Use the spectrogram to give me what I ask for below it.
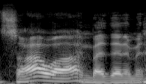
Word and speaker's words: Saola: It's called Saula. And by that I meant, how do you spell it?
